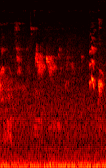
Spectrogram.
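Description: A few faint, short chirps of small birds in the background, over a steady low hum.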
